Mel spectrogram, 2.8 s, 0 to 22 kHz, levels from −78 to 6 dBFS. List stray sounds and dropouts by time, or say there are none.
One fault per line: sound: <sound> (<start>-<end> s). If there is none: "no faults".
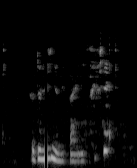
sound: dropout (0.9-0.9 s)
